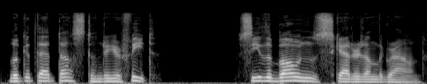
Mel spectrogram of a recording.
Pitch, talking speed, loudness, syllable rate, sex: 140 Hz, 195 wpm, -17 LUFS, 5.5 syllables/s, male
